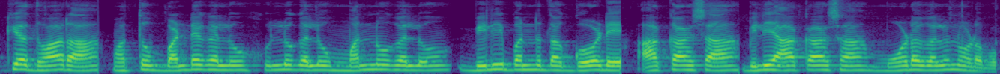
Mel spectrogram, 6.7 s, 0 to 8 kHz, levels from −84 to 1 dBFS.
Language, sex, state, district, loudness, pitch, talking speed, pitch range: Kannada, male, Karnataka, Bellary, -17 LUFS, 180 Hz, 115 wpm, 170-185 Hz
